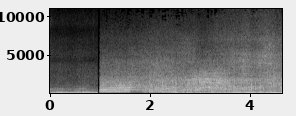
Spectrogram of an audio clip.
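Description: A Ford Escort Mk1 rally car's four-cylinder engine revs as the car approaches.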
